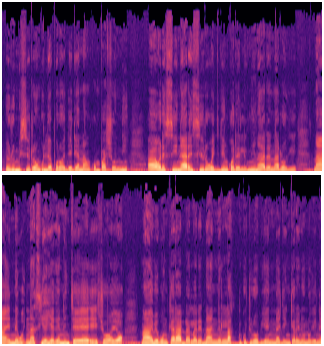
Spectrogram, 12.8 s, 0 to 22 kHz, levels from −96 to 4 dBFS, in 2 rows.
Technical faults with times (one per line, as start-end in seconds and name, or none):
none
